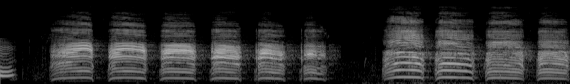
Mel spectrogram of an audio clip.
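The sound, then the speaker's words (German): A rapid series of loud, harsh duck quacks, about ten calls in two quick bursts with a short pause between, excited in tone. “Die aufgeregten Enten, du hast sie zugeordnet.”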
